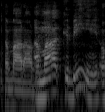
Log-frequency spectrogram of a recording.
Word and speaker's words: Ahmaud Arbery: I think it's pronounced Ahmaud Arbery, but I just say it Aubrey, but it's Ahmaud Arbery.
